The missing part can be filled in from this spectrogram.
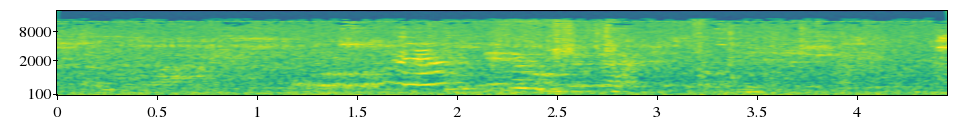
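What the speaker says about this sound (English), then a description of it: "Cute kitten in the box." A kitten meows inside a cardboard box with its mother cat close by, the cries rising in short repeated calls over a steady low background noise.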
